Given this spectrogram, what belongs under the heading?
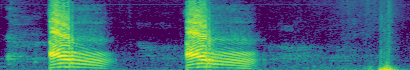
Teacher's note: اللسان الله يسلمكم يتقعر هكذا، يتقعر، ولما يقرع ما يحاذيه من الحنك الأعلى يبقى في الوسط فجوة يمر منها صوت ضئيل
